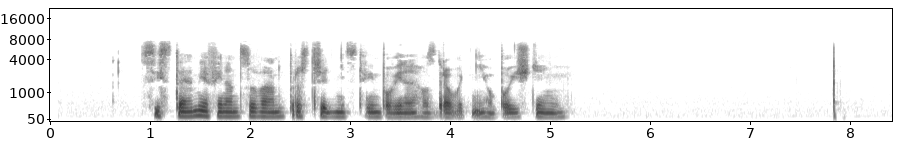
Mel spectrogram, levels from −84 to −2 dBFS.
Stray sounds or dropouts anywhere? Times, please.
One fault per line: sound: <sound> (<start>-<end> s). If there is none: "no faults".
no faults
